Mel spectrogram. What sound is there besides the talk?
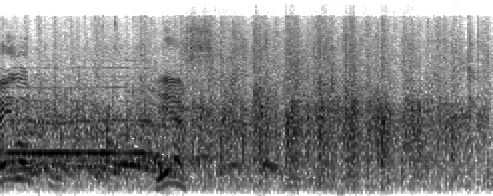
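studio audience applause for musical guest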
